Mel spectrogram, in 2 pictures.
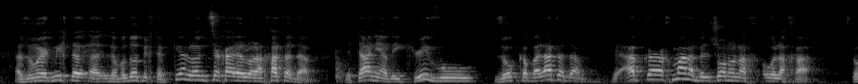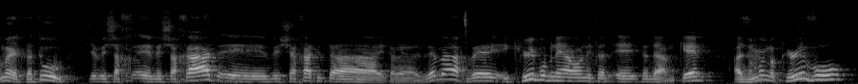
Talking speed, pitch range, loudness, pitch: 135 wpm, 135-190 Hz, -31 LUFS, 155 Hz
